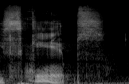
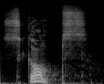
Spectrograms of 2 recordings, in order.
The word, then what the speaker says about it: Scamps: The other thing we learned is that one of her fellow teals, Sophie Scamps, it's not pronounced scamps. It's pronounced scomps, which sounds like the best ska punk band in the history of music.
